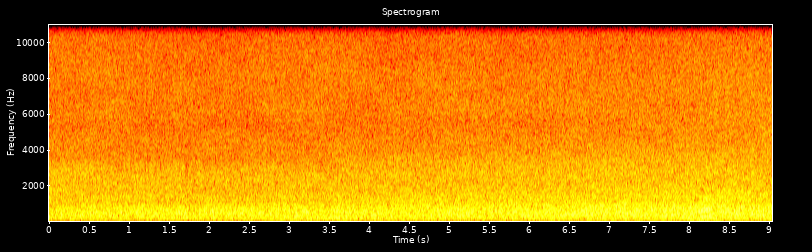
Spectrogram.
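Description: Ousel Falls in Big Sky, Montana roars as a dense, steady rush of falling water, loud and close, unbroken from start to finish.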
